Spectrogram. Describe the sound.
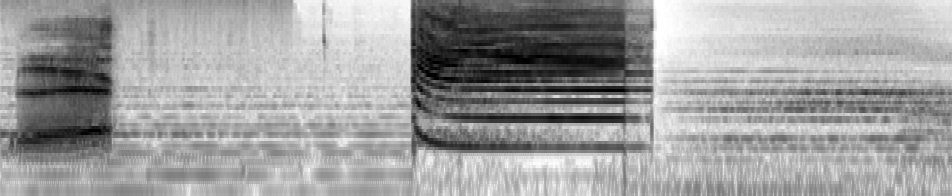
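Air horn blasts signalling shots in a Centurion drinking game: two loud, brassy, sustained honks, the first about a second long and the second about two seconds, separated by a quieter gap.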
